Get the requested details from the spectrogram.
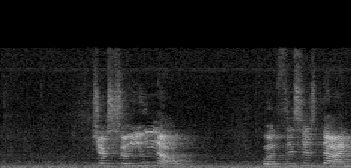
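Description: A woman speaks with emotion, heard from a distance in a large room.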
